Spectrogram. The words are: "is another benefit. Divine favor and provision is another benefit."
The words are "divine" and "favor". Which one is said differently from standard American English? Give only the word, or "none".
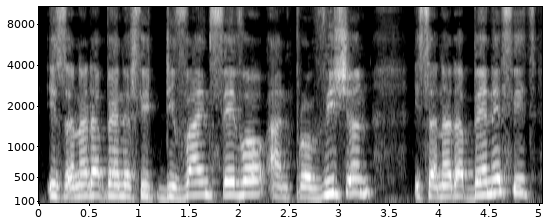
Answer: none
